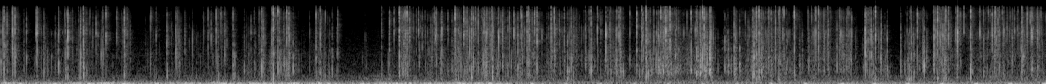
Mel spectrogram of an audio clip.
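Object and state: Plastic bag of jelly beans crinkled.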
